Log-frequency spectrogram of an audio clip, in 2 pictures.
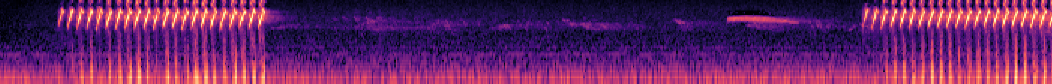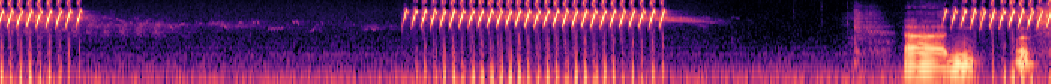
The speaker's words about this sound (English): So I thought I would play the song of the chipping sparrow to you so you know what to listen for.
